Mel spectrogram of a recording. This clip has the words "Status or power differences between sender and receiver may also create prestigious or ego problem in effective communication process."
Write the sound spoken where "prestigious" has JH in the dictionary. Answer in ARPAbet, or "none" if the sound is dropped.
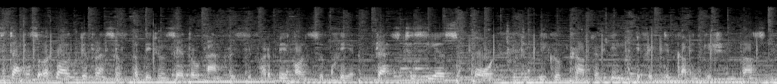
Z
